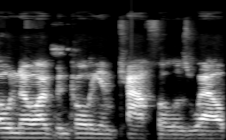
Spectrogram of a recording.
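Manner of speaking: ordinary talk, nothing marked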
